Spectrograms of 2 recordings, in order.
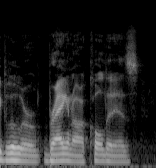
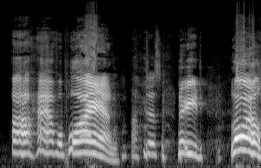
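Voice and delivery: very high, very loud belting, "plan" drawn out; 13 semitones higher, 14 dB louder than usual. Chatting about a video game, the speaker quotes a character, Dutch impression. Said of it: "You sound just like him".

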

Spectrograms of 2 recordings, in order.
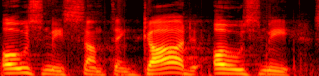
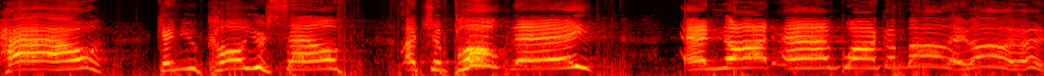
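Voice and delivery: very high shrill full-on scream, drawn-out "how". Showing how grown adults react to disappointment, loud screaming voice. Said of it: "in a very loud, screaming voice".

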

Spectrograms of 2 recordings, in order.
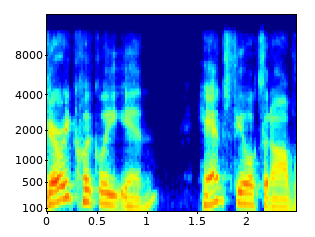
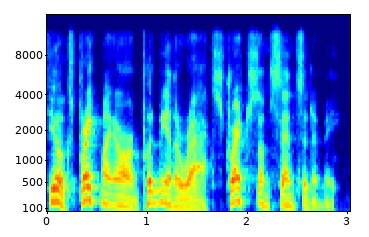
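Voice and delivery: usual speaking voice

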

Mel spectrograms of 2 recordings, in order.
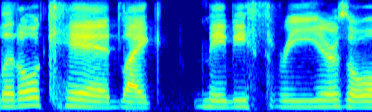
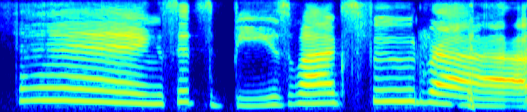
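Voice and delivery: high, very slow, fake delighted gratitude; 8 semitones higher than usual. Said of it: "pretending to be excited about this avocado".

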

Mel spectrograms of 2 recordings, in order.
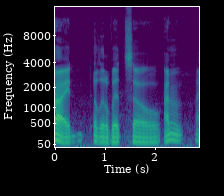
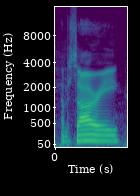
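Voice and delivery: wailing crying yell, sorry drawn out; 3 semitones higher, 4 dB louder than usual. Acting out a child being spanked: imitating a crying yell. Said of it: "You're just yelling it".

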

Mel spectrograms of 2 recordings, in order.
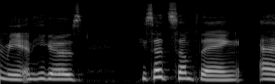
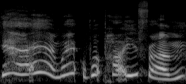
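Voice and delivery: very high-pitched, fake, put-on English accent; 10 semitones higher than usual. Retelling answering a man's buddy who asked if they were english, put-on british accent. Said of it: "I started talking to him in my British accent".

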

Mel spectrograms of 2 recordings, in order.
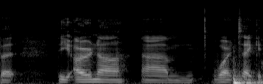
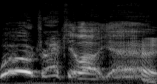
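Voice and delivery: mock shrill, very high, loud swooping whoop; 11 dB louder than usual. Retelling nervous Peter performing his Dracula musical: imitating Rachel hyping him up. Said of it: "Rachel's like really G'ing him up".

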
